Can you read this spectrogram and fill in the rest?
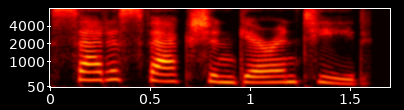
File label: Delivery Drone VO Common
